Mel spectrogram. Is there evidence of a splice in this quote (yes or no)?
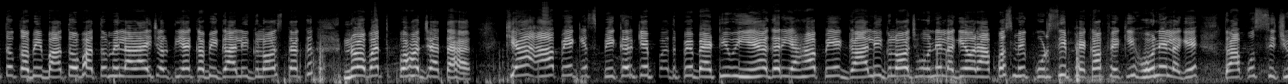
no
